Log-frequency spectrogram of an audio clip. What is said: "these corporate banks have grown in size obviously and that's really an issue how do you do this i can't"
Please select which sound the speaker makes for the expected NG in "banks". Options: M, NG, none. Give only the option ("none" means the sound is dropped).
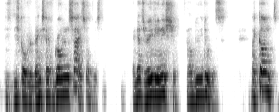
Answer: NG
